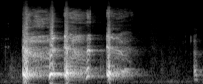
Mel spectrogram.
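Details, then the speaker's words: Adult woman demonstrating bodily noises: a short run of four deliberate cough bursts; voluntary imitated cough. "so cough we do a lot if you have a cold if you smoke a lot you will cough if you cough it's no big deal"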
